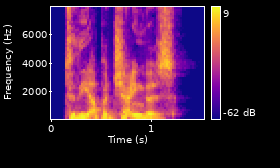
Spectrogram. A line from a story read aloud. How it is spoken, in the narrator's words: shouted the red man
